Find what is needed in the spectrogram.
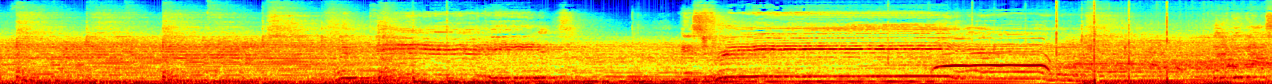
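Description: Live hard-rock band with singing and crowd yells in a large arena hall. A long held note steps up in pitch about two-thirds of the way through, then the band's low end cuts out near the end, leaving scattered drum hits and crowd noise.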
